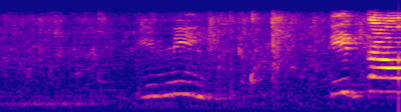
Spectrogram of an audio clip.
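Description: Young children's short wordless calls, a louder high-pitched one near the end, over light splashing of water in a small plastic paddling pool.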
